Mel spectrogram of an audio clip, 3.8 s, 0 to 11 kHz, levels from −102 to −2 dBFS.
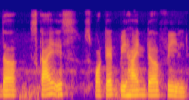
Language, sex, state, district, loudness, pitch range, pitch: English, male, Assam, Sonitpur, -20 LUFS, 120-130 Hz, 120 Hz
